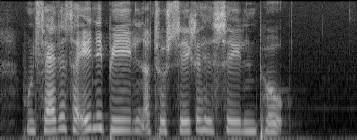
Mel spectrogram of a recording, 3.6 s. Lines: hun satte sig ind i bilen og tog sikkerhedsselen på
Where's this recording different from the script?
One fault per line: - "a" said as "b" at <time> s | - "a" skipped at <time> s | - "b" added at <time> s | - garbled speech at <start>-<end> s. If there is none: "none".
none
